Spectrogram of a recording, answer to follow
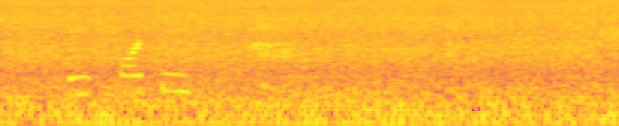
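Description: Steady outdoor noise of wind buffeting a phone microphone, a rough rumble with hiss over it, broken by one short spoken word about a second in.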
